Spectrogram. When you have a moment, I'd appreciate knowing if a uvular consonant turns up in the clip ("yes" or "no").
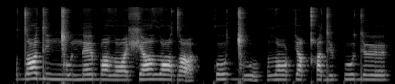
yes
